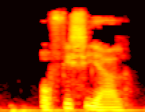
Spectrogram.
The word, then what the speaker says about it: oficial: Oficial. We have o, fi, si, al. You see how in Spanish pronunciation of words, we very much get this block section of syllables. So, o, fi, si, al, oficial.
